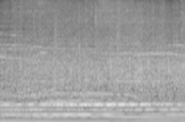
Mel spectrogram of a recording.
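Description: A live band holding the closing chord of a pop-rock song, with studio-audience applause starting up under it.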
